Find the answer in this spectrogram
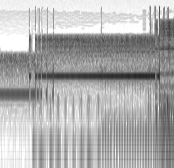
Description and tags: backwards sample clicks beeps
backwards, beep, clicks, computer, keyboard, mix, phone, processed, sample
